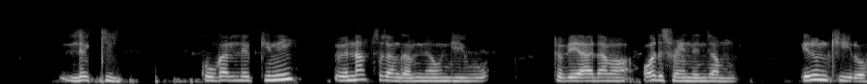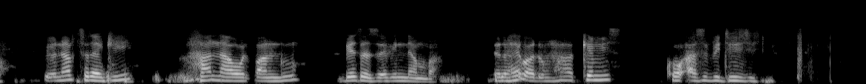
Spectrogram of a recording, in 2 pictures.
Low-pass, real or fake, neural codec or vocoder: 5.4 kHz; fake; codec, 16 kHz, 2 kbps, X-Codec, HuBERT features, trained on general audio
